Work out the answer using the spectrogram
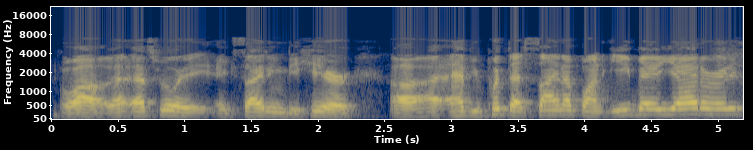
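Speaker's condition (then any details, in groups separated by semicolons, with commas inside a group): No condition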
